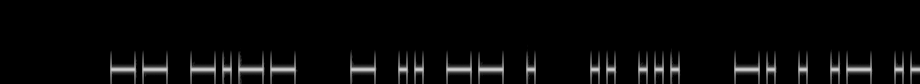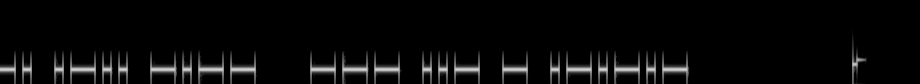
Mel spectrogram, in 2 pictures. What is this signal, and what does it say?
Morse code, heard as a keyed tone, about 15 wpm, 700 Hz. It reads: MY TIME IS NEARLY OUT.
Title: Sentences from Top 1300 Words 15wpm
